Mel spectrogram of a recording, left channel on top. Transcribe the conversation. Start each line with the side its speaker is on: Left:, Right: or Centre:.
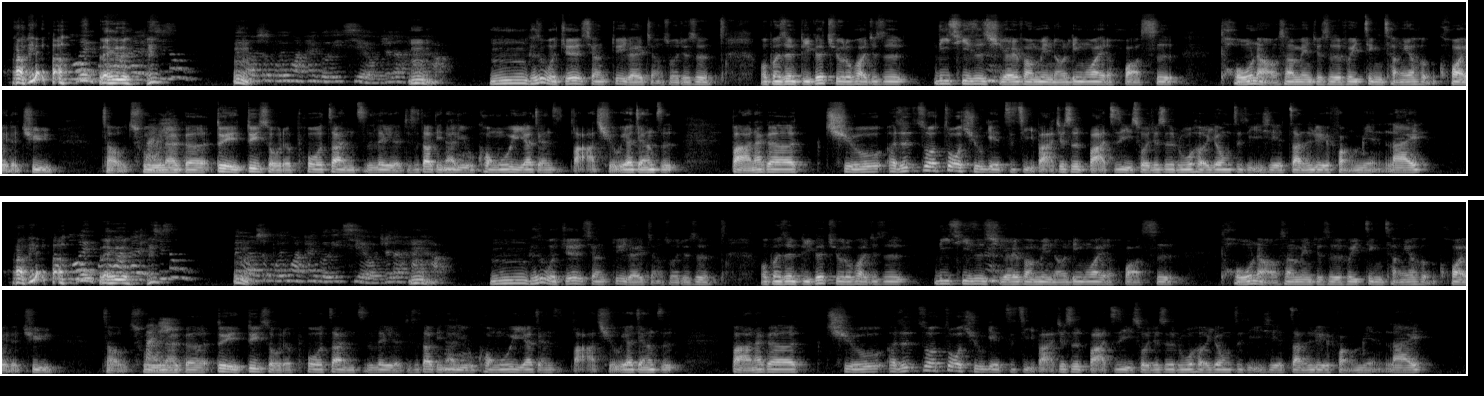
Left: <laughs>
Right: 那不会不会花太，
Left: 对对，
Right: 其实我对我来说不会花太多力气耶我觉得还好。
Left: 嗯。嗯嗯，可是我觉得相对来讲说，就是我本身比个球的话，就是力气是需要一方面，
Right: 嗯，
Left: 然后另外的话是头脑上面，就是会经常要很快的去找出那个对对手的破绽之类的，
Right: 反应，
Left: 就是到底哪里有空位，
Right: 嗯
Left: 要这样子打球，要这样子把那个球，或者是做做球给自己吧，就是把自己说就是如何用自己一些战略方面来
